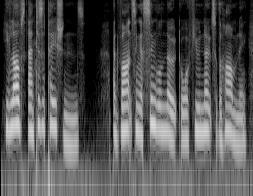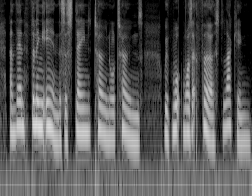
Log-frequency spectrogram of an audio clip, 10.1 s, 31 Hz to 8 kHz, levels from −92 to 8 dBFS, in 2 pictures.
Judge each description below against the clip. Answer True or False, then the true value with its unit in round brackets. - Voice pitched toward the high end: False (180 Hz)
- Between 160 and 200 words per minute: True (165 wpm)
